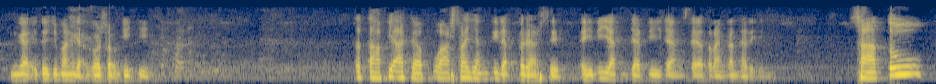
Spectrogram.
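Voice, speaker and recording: A man giving a humorous sermon as a preacher, jokey and animated, slipping into other voices. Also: mid-range voice. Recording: dull lo-fi recording with faint noise.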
